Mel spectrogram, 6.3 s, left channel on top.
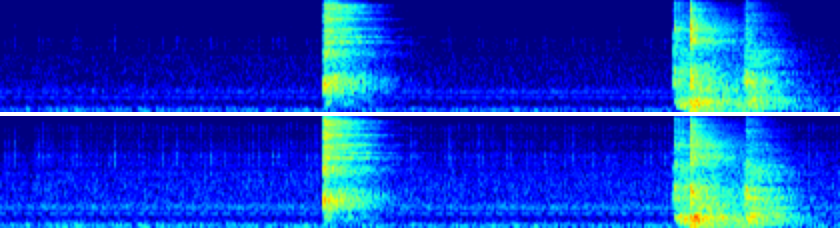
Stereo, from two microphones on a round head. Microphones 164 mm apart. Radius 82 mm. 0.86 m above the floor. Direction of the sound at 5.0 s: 80° left.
